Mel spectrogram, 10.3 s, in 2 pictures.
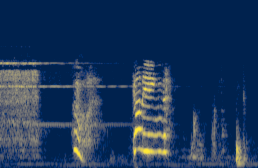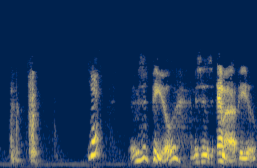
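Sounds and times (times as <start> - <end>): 
buzzy metallic doorbell ringing: 0.0 - 3.6
faint steady hum: 0.0 - 10.2
speech: 8.2 - 10.2.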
